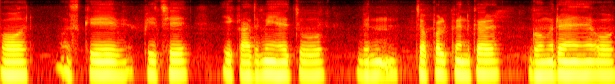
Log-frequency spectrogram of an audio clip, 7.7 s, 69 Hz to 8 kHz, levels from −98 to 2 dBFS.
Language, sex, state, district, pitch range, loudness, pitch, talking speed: Hindi, male, Chhattisgarh, Kabirdham, 120-130 Hz, -17 LUFS, 125 Hz, 115 wpm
